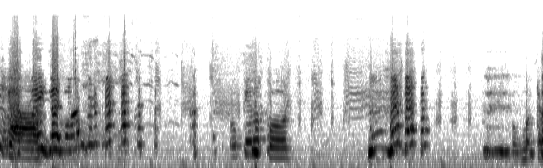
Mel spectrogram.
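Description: A woman laughs over an online call.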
